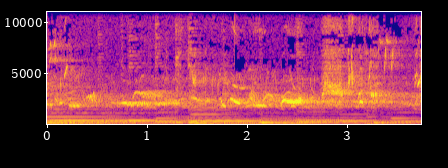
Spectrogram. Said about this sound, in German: Laden sie vielleicht die Vögel dazu ein, mit fröhlicher Morgenmusik die Kinder zu wecken?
